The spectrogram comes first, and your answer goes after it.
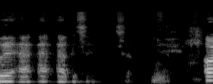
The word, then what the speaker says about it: Appice: So he told me, Carmine told me himself that he changed it to a piece because nobody could pronounce it the way it's supposed to be pronounced. So he's like, screw it up, just a piece.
